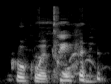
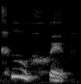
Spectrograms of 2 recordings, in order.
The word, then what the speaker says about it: Cool Whip: Cool Whip. You pronounce the H.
